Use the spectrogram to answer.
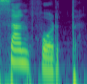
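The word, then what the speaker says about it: Zandvoort: porque eh la B, cuando tú tienes V O R T, o sea, V O, es como una f eh es Sanford.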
